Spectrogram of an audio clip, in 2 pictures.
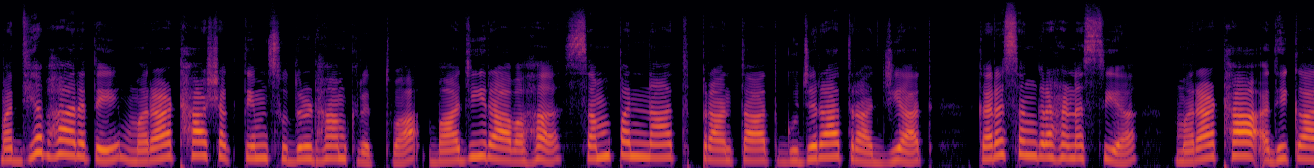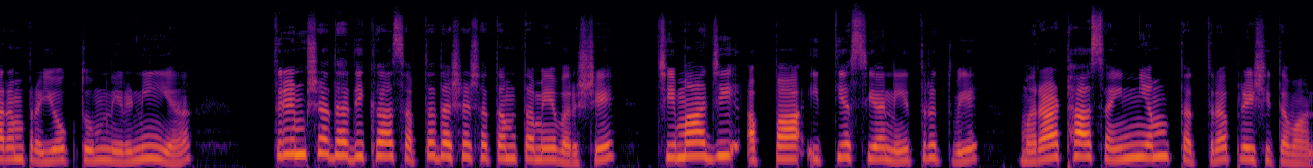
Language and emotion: Sanskrit, neutral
